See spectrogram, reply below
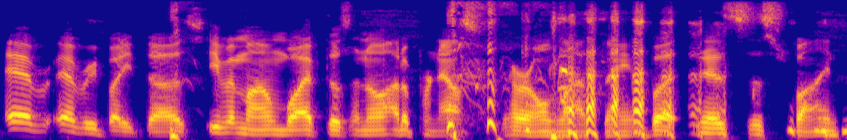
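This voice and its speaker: A man's voice: deep voice, moderate pace, fairly bright tone, no room sound. A man who grew up in South America, a podcast guest chatting casually and laughing often, rambling with restarts. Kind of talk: casual chat.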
